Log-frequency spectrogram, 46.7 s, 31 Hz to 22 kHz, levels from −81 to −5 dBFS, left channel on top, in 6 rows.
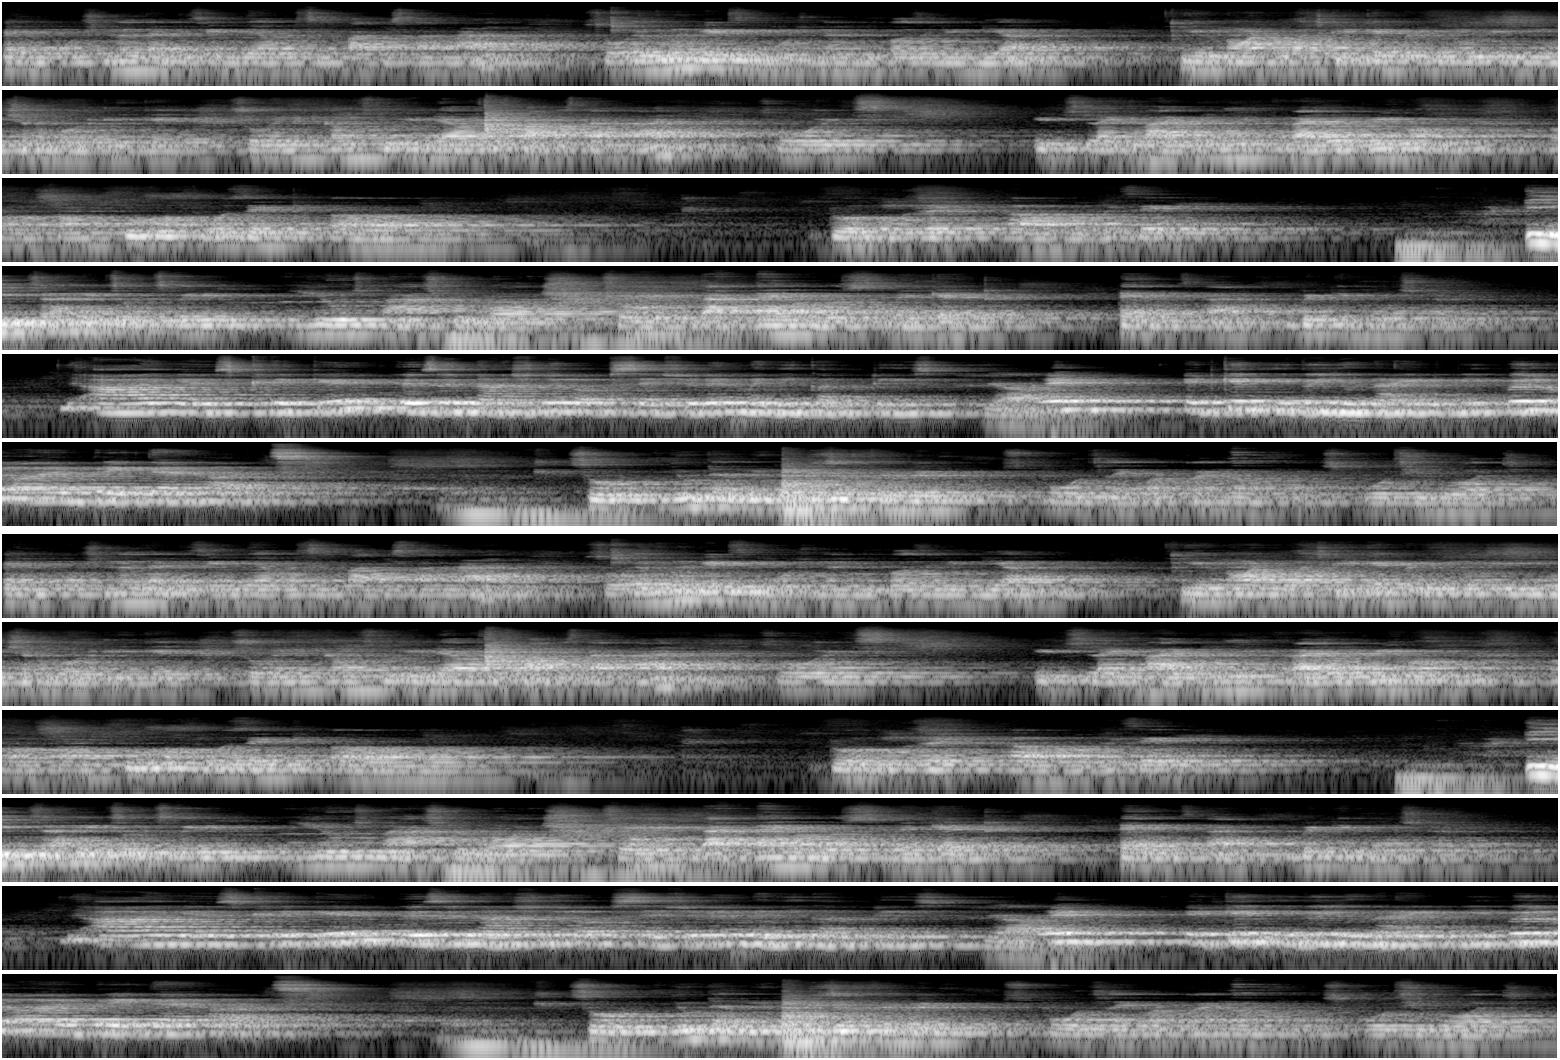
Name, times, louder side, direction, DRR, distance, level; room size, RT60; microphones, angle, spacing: voice 1, 0.0-5.1 5.8-12.6 12.9-17.8 19.7-21.5 22.5-28.3 28.9-30.6 36.0-36.3 40.3-40.5 40.8-41.5 41.7-43.6 43.9-45.4 45.7-46.3, equal, 10° left, -6 dB, 0.4 m, -21 dB
voice 2, 31.4-35.8 36.3-36.6 37.0-40.4, left 2 dB, 75° left, -3 dB, 0.7 m, -17 dB
2.9 x 2.4 x 3.8 m, 2.3 s
head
